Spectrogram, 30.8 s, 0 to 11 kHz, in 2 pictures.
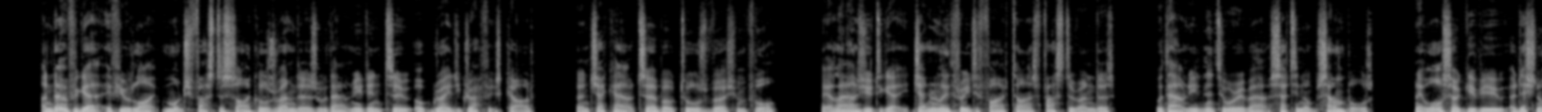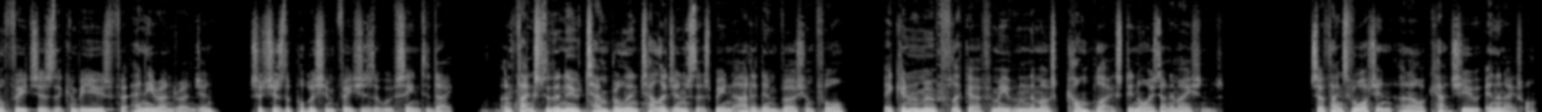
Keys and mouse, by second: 1.3 middle click, 2.0 middle click, 3.0-5.0 shift+middle drag, 7.8 middle click.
